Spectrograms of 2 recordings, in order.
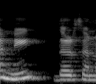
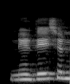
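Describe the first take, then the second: First: निदर्शन split as "ni, dar-san"; correct NIDARSHAN. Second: निर्देशन as "nir-de-shan"; wrong word NIRDESHAN. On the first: Teacher correcting the word, निदर्शन as "ni-dar-san". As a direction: move the r after द in निदर्शन. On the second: Teacher quoting the wrong form, निर्देशन as "nir-de-shan". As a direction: give निर्देशन with r before d and an e. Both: Shown as a demonstration. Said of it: "निर्देशन नहीं होता".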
